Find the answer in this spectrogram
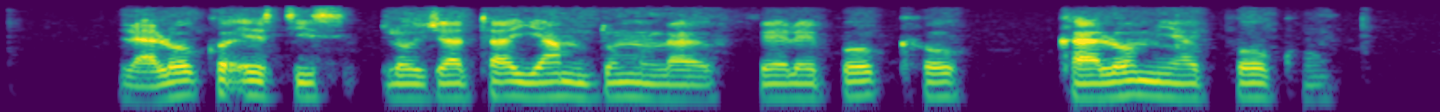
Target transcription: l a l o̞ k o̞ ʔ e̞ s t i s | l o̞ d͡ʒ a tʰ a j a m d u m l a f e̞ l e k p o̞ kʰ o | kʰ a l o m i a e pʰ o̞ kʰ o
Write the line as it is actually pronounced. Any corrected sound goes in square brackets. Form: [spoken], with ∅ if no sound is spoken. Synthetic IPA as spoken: l a l o̞ k o̞ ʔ e̞ s t i s | l o̞ d͡ʒ a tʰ a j a m d u m l a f e̞ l e [∅] p o̞ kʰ o | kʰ a l o m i a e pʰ o̞ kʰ o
